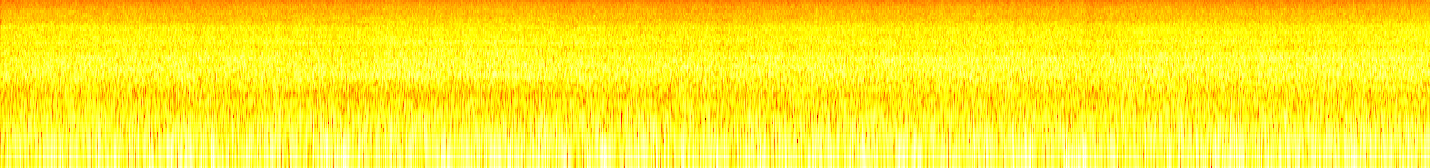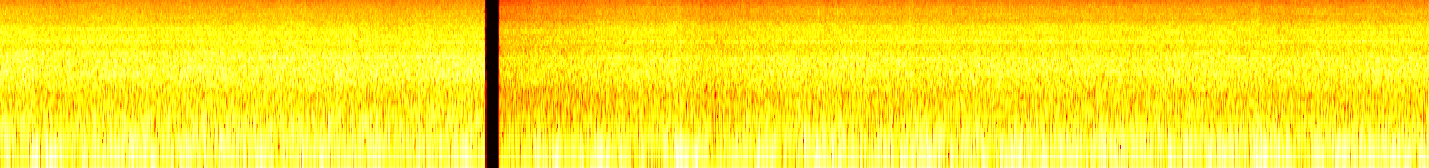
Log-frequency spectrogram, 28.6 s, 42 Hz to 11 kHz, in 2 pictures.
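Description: Cabin sound of a 1950 DeSoto Deluxe under way: its flathead six engine drones steadily along with road and wind noise. The sound cuts out for an instant about two-thirds of the way through.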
